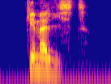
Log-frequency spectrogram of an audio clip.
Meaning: Kemalist
- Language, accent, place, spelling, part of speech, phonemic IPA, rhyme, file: French, France, Lyon, kémaliste, adjective, /ke.ma.list/, -ist, LL-Q150 (fra)-kémaliste.wav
